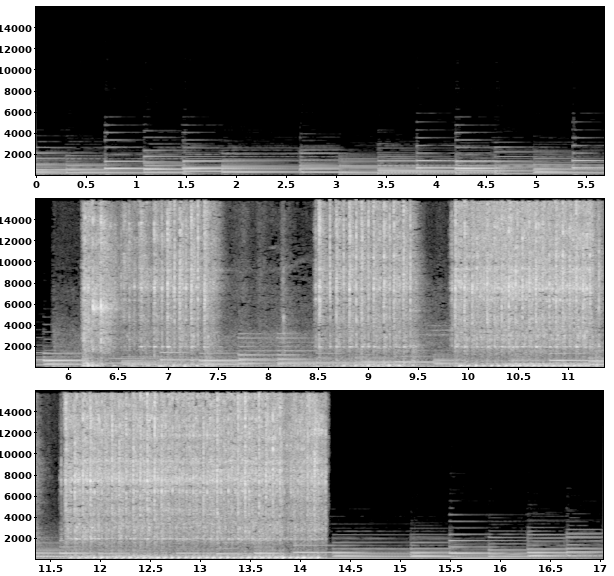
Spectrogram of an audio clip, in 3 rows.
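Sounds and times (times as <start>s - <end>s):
sewing machine stitching: 5.9s - 14.3s.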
